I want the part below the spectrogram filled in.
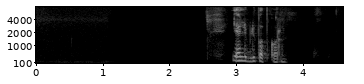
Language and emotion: Russian, neutral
